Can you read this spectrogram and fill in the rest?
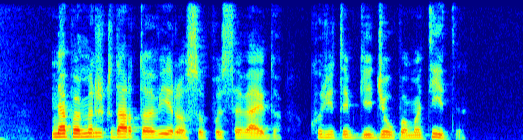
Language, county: Lithuanian, Vilnius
